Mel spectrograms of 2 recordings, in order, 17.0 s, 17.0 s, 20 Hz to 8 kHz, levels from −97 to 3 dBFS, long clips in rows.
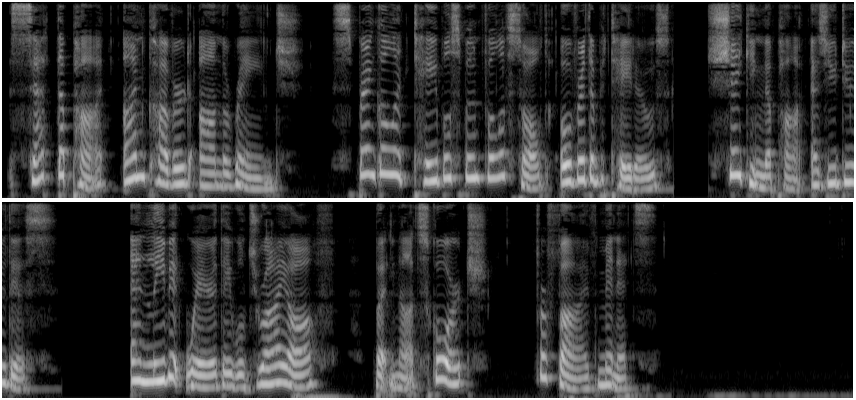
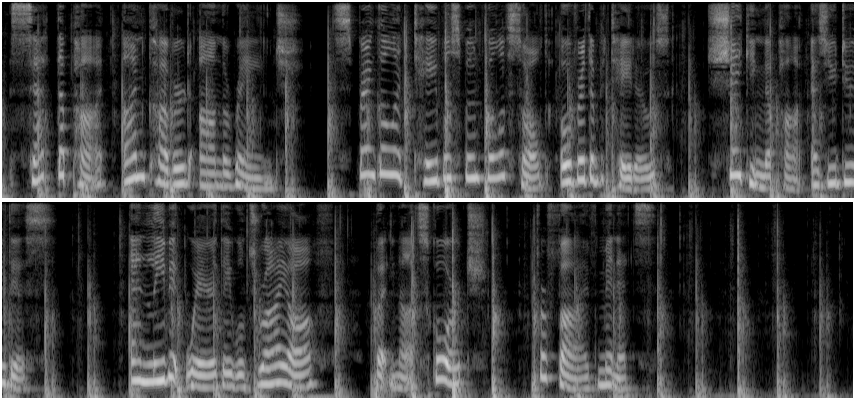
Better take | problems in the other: first | background sound (Run); 10 dB below the speech

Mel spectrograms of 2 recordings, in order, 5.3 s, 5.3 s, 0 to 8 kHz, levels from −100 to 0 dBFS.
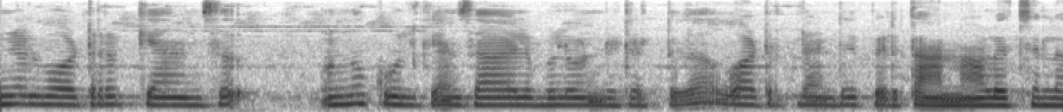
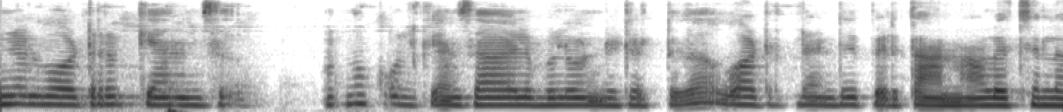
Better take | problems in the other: first | noise reduction (neural mask model DeepFilterNet 3)

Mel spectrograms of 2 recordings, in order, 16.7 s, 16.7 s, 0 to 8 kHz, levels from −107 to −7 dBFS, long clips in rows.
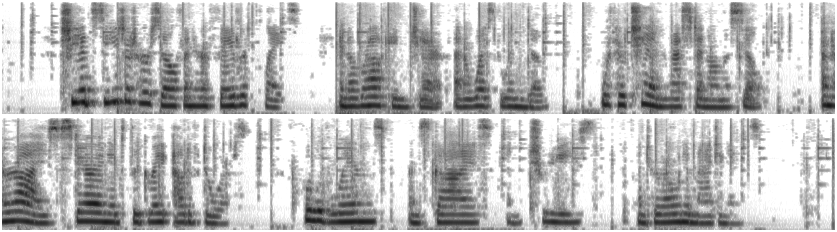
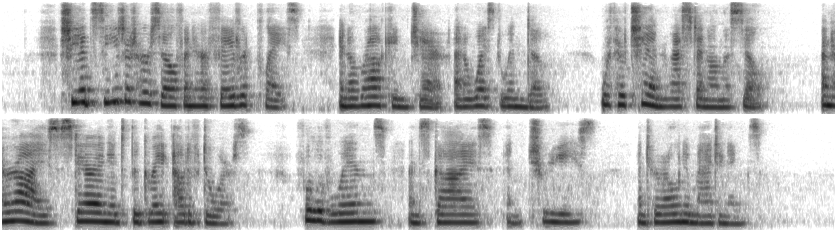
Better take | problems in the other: second | noise reduction (classical method spectral subtraction)

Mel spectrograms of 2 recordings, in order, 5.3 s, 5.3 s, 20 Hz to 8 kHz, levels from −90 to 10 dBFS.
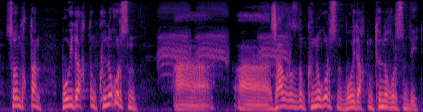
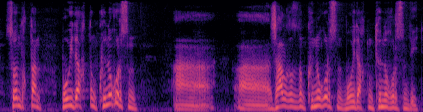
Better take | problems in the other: second | background sound (Bird); 17 dB below the speech

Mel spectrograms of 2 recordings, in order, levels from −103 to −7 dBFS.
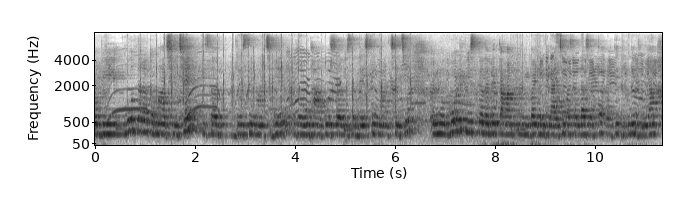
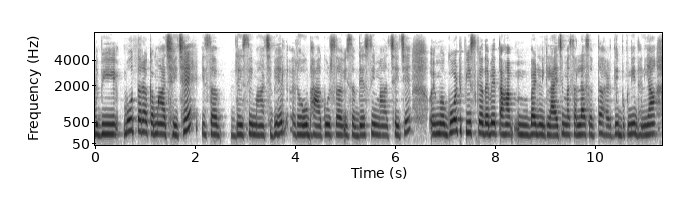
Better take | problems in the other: second | background sound (Cheering); 13 dB below the speech // room echo; dies away in 0.9 s

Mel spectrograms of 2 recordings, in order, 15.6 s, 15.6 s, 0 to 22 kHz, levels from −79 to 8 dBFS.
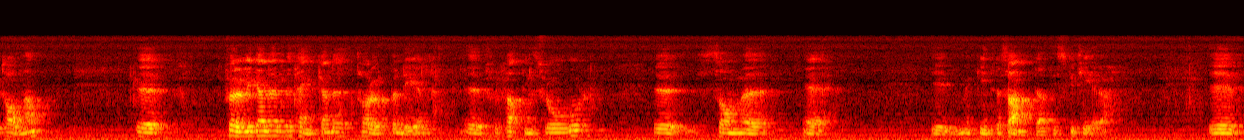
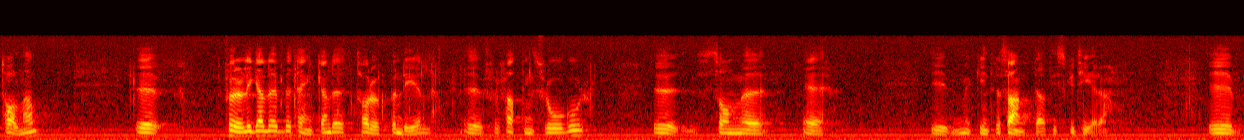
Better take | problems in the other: second | room echo; dies away in 0.7 s

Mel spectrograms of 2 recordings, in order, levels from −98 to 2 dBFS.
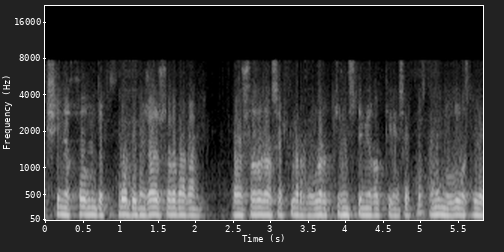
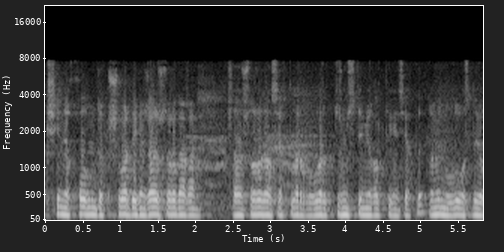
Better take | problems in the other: second | noise reduction (neural separator model SepFormer DNS4)

